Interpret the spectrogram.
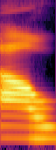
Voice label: "aau3", cantone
